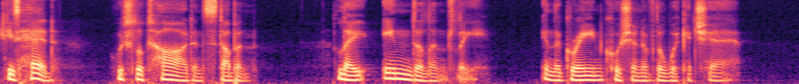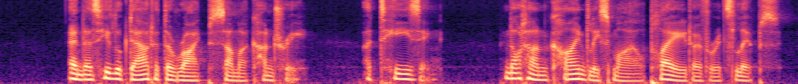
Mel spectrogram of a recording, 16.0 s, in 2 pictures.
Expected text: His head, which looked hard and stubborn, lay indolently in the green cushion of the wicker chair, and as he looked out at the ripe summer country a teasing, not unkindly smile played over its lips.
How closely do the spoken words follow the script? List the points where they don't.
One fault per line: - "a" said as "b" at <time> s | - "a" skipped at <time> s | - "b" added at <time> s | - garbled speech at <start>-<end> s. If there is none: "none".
none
